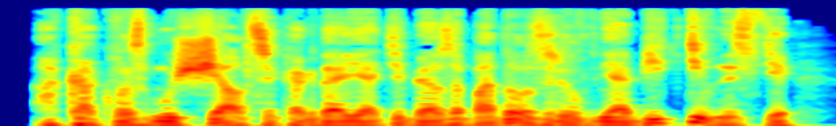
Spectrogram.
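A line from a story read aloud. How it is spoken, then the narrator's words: Mutter. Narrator (Russian): пробормотал крокодил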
